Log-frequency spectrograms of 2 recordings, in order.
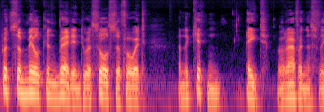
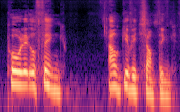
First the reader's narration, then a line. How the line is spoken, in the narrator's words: exclaimed the young woman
